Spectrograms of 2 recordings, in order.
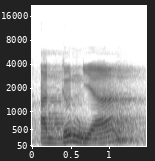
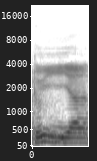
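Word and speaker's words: الدنيا: nah ini satu sehingga dia izhar mutlak dibacanya jangan duya tapi ununainal jahima hial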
